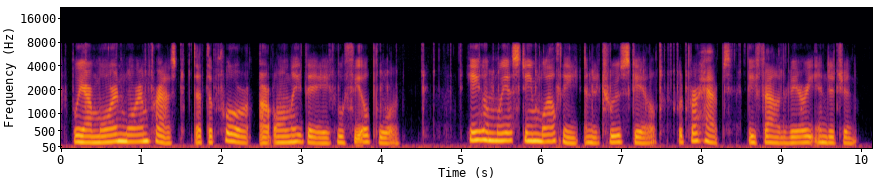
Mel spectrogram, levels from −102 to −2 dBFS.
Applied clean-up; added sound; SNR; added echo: neural diffusion model UNIVERSE++.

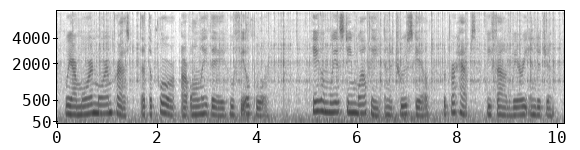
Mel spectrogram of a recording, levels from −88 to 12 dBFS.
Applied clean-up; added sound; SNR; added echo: none; Rain; 13 dB; none.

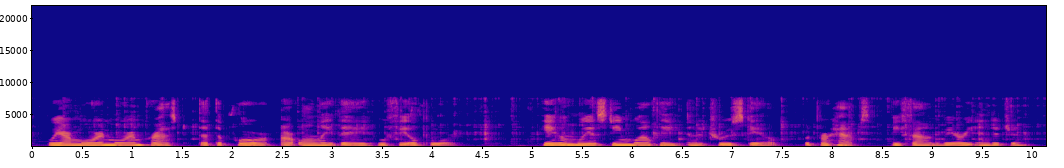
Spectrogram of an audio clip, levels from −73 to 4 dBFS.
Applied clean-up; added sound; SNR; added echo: classical method log-MMSE.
